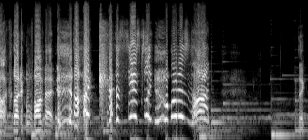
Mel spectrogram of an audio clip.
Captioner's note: laughing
